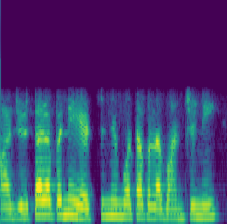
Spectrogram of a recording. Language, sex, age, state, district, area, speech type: Nepali, female, 30-45, West Bengal, Darjeeling, rural, conversation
